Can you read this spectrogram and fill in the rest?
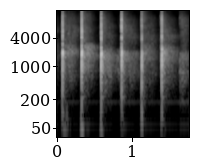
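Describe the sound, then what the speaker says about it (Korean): Hands clap in a church congregation to welcome newcomers. Six or seven sharp, close, evenly spaced claps sound alone in a quiet room, with no voices. "우리 박수로 환영하도록 하겠습니다."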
